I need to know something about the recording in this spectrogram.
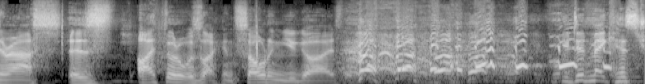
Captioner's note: laughter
